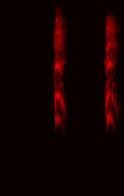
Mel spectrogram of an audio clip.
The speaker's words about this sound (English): we get some nice avian noises here in California. Is that a bird? It's it is a bird. I think it's a crow or a raven, which is not terribly exciting, but it is a bird.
